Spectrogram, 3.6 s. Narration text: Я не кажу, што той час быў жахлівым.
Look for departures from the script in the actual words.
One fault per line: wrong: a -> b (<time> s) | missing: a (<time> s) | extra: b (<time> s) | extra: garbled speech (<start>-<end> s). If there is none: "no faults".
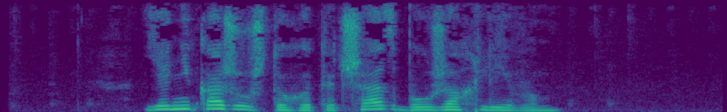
wrong: той -> гэты (1.5 s)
